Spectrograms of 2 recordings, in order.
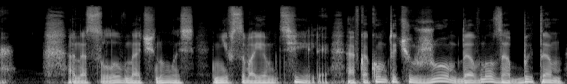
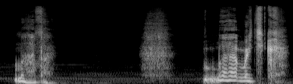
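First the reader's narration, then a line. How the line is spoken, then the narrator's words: Strained cry. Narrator (Russian): только и выдавила Яна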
